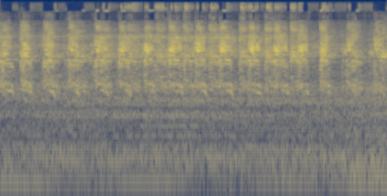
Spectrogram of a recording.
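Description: Guinea fowl squawk in a frantic rapid chatter while being chased by utility vehicles on a farm, many harsh calls overlapping continuously over a rumbling engine.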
